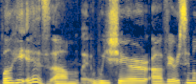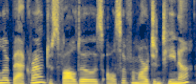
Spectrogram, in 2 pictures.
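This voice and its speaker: A woman cellist as a radio interview guest, talking thoughtfully with many pauses and restarts. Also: fairly low pitch, a little mellow. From Israel.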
